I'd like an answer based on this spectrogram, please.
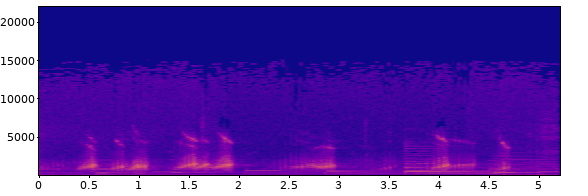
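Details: Green (water) frogs, heard in many places in the Engbertsdijksvenen peat bog, croak in rough, rattling bursts over soft background music.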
